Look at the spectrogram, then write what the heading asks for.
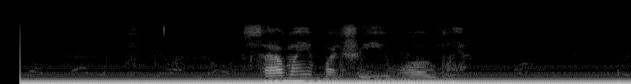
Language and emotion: Russian, neutral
